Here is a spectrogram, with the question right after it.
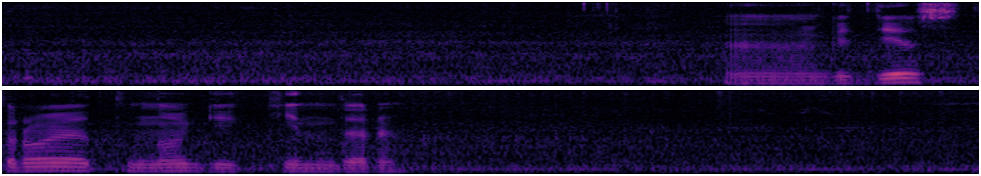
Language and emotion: Russian, neutral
